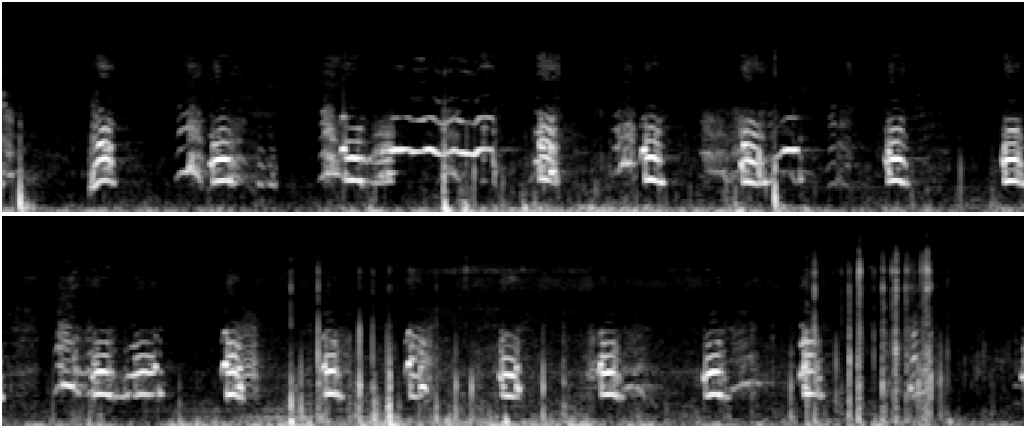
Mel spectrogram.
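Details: Young Doberman Pinscher, six months old, out on a walk and recorded with a GoPro, gives a steady series of sharp yips and barks, one drawn-out whine near the start, and scuffling noise toward the end.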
